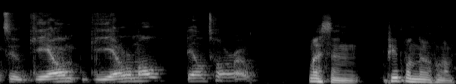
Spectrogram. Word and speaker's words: Guillermo del Toro: there ain't no way there's no way that gomel del toro produced this clearly hold up you butcher you butchered his name too gail guillermo del toro listen people know who i'm talking about whether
